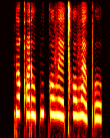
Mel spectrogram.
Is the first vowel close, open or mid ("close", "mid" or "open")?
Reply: close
